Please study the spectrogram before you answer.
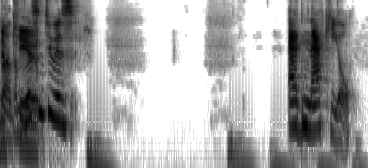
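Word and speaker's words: Adnachiel: Listen to his Adnakiel is how his VA pronounces it.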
